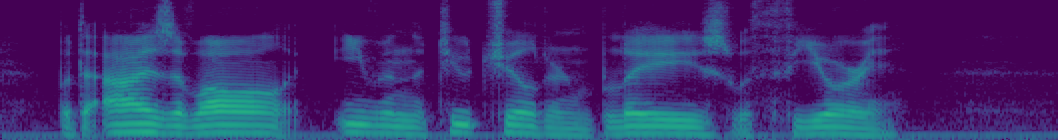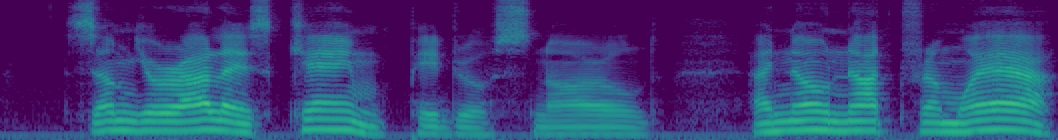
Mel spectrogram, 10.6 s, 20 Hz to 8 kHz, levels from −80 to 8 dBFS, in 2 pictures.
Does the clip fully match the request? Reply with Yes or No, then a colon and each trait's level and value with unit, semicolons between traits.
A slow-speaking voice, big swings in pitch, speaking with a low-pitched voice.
Yes: slow, 125 wpm; wide, 6.3 semitones; low, 115 Hz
